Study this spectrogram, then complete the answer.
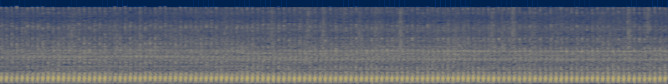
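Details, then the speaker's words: Junkyard Briggs engine on an old reel mower, just revived and running about one third above idle; a fast, even single-cylinder beat with a rattling clatter on top, and the owner blames the old recoil starter. "yeah that old recoil is starting to make a whole bunch of racket gonna make me look bad in front of all the people in front of all my friends and family"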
